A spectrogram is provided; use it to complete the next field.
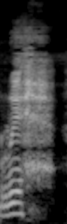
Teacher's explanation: Rih ha pedas. Pedaskan keluarkan angin.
